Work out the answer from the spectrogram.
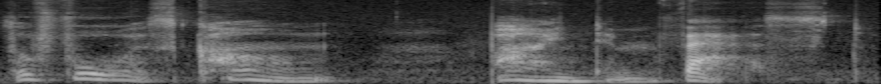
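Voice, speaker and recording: A woman voicing a cruel, imperious witch queen from a storybook, giving orders in a fierce, forceful whisper. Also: low-pitched, expressive, very slow, breathy edge, exaggerated voice. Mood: fierce, commanding. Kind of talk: storybook villain in ASMR reading.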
